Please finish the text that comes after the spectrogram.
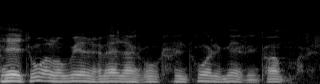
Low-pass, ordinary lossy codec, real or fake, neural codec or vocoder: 9.9 kHz; none; real; none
